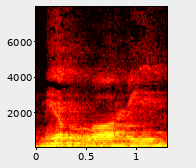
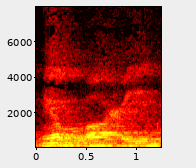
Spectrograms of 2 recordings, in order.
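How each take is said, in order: No difference in how they are said.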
